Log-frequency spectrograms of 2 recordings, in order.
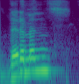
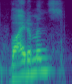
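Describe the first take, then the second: First: It is said with a British pronunciation. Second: It is said with an American pronunciation.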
